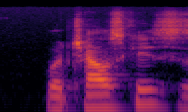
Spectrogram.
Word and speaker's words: Wachowskis: And they're banking off the Wachowskis, is how you say their name, because they did The Matrix before that.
